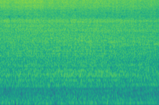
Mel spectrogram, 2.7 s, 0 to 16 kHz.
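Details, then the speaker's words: 1993 GMC Sierra 4.3 V6 after replacing a bad, wobbling pulley that caused knocking. Steady, smooth idle with an even hum and no knock or rattle from the belt drive; the pulley no longer wobbles. Normal idle after repair. "that's not bad yeah so everything looks like it's running smoothly"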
